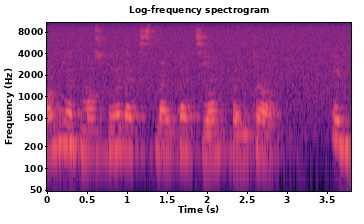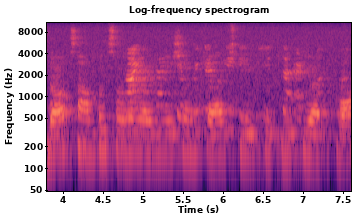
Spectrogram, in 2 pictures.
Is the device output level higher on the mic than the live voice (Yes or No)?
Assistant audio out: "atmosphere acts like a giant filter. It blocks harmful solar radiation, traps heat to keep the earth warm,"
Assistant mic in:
Yes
